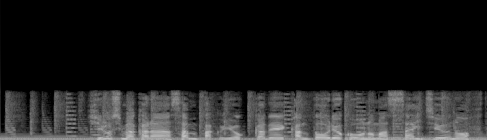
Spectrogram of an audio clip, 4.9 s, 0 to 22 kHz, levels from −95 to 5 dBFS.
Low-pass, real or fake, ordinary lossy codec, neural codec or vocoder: none; real; none; none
